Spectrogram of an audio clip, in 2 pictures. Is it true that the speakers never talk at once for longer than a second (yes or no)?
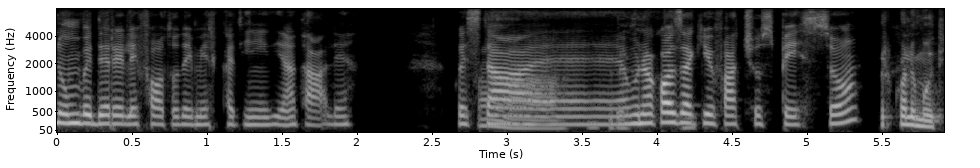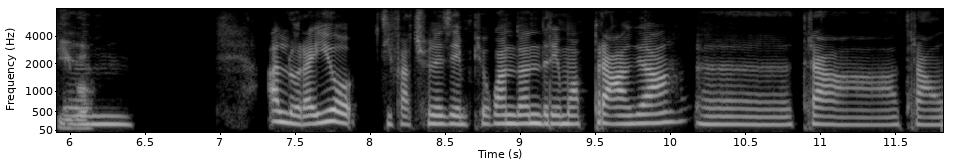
no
